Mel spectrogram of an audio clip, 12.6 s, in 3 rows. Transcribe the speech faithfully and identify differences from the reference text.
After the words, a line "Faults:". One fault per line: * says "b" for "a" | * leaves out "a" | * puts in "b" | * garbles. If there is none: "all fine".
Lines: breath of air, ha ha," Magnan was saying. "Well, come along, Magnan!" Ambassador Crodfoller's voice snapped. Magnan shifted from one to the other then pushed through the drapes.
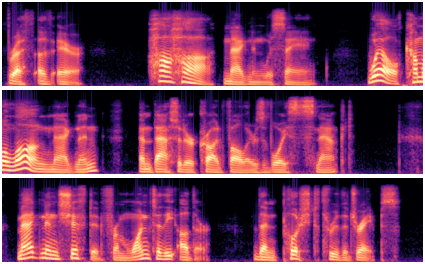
breath of air, ha ha," Magnan was saying. "Well, come along, Magnan!" Ambassador Crodfoller's voice snapped. Magnan shifted from one to the other then pushed through the drapes.
Faults:
all fine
